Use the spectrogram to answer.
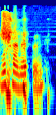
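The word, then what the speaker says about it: Mukhannathun: Muhannathun. Now, you say it properly. Thank you very much. – Muhannathun, yeah.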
